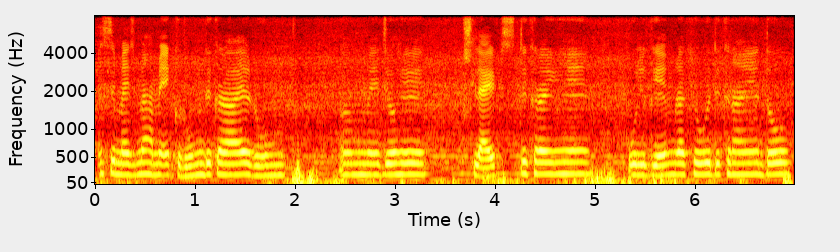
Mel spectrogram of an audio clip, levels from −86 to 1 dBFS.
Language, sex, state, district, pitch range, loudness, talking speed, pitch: Hindi, male, Madhya Pradesh, Bhopal, 180-200 Hz, -15 LUFS, 225 wpm, 195 Hz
